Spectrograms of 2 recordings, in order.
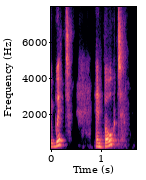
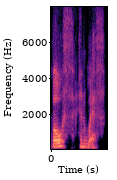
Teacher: they'll pronounce the t instead of the voiceless th . So they'll say wit and boat instead of both and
